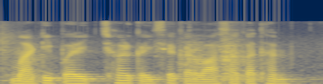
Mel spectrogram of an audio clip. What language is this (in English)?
Chhattisgarhi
